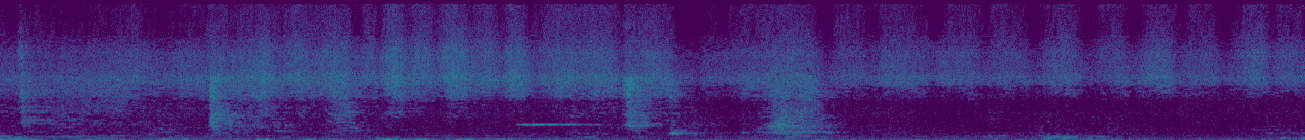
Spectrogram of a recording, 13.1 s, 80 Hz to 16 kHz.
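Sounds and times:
duster wiping chalkboard: 0.0 - 13.0.

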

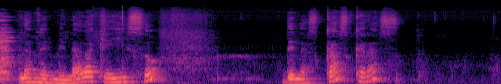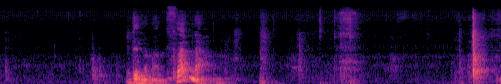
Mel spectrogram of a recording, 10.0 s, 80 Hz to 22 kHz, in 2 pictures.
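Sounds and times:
faint soft rustle: 0.8 - 2.3.

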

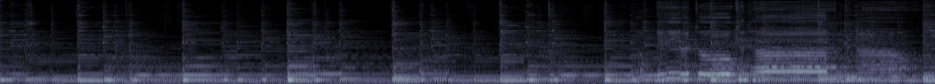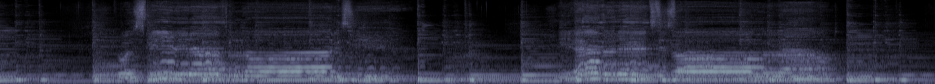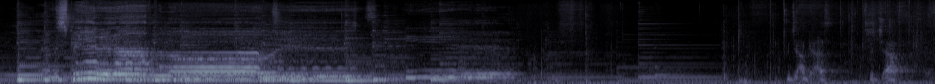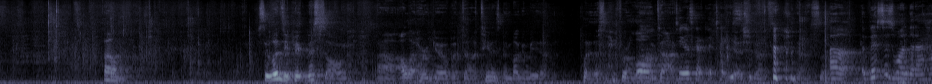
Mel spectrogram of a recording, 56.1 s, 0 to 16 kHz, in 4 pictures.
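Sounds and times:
acoustic guitar strummed chords: 0.0 - 36.6
man and woman singing: 9.6 - 14.1, 15.6 - 20.4, 22.3 - 26.8, 28.6 - 36.2.

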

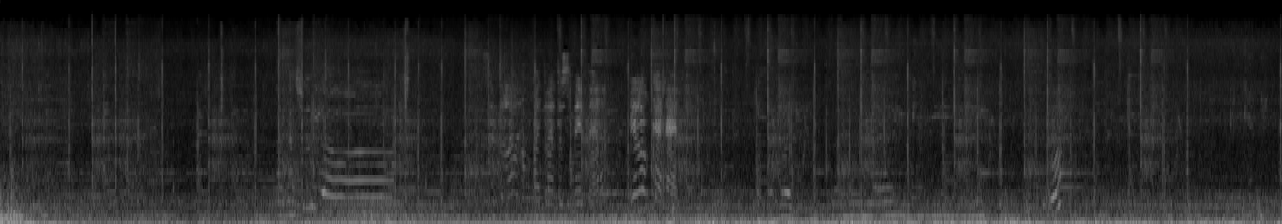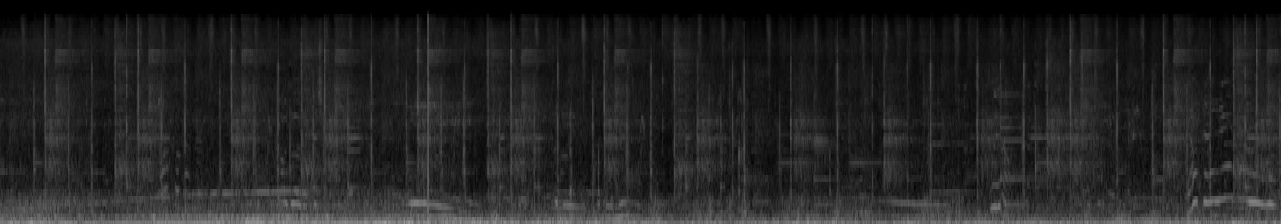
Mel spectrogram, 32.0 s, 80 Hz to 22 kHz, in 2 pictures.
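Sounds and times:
car engine and tyres rumble: 0.0 - 32.0
music with singing voice: 0.0 - 32.0.

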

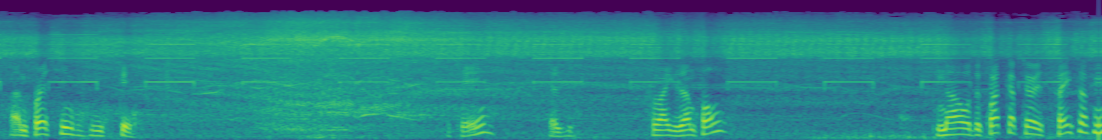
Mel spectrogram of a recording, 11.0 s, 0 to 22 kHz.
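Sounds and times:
quadcopter propellers whirring: 0.0 - 11.0.

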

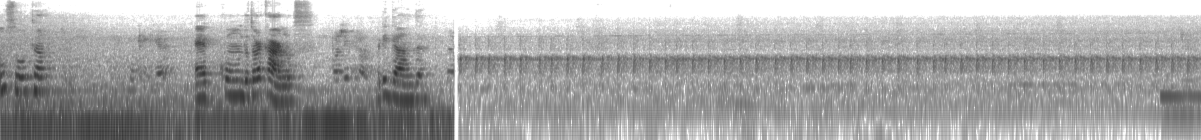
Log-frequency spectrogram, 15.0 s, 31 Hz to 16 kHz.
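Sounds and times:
dental scanner pulsing hum: 5.7 - 15.0.

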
